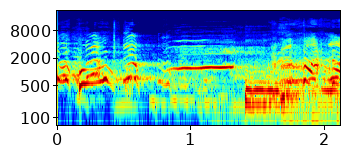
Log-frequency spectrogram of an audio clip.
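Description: A group of young men laughing and yelling over one another, with a brief high held squeal about halfway through.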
